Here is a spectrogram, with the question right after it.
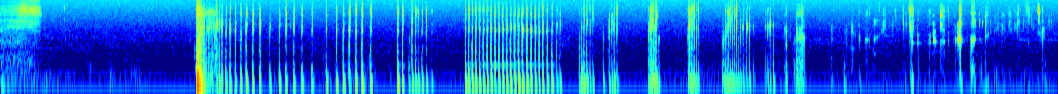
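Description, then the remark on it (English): Someone imitates a fart with their mouth: a sudden loud sputter, a longer buzzing raspberry, then a string of short wet pops that grow fainter and sparser. “We should have fart mics so we don't have to recreate it with our mouths.”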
